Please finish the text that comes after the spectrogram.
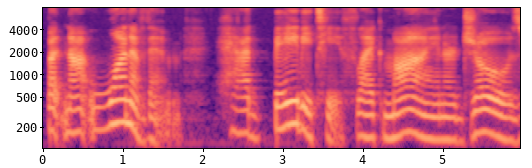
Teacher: I'm going to stress the word one for the storytelling to make it more dramatic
